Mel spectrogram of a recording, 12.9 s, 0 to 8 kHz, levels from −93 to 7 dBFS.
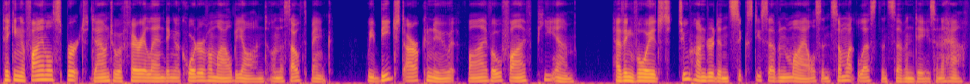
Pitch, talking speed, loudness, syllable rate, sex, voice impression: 125 Hz, 215 wpm, -20 LUFS, 5.2 syllables/s, male, masculine, adult-like, slightly tensed, powerful, slightly muffled, slightly raspy, cool, slightly intellectual, slightly refreshing, friendly, reassuring, slightly wild, lively, kind, slightly light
